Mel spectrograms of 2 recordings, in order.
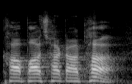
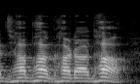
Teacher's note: इनके उच्चारण में हमेशा अधिक प्राण वायु की आवश्यकता होती है कौन-कौन से वर्ग का दूसरा और चौथा अक्षर और सल वर्ण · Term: महाप्राण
